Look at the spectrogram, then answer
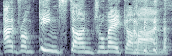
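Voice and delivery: mock Jamaican accent. Shown as a demonstration. Friend copying the given line, loud hammed-up Jamaican accent. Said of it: "Say this, say this".

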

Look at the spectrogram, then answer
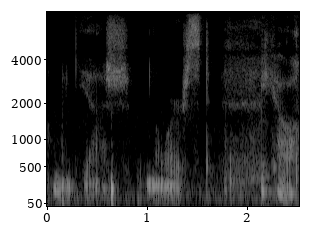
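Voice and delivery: self-mocking whisper and breathy laugh; embarrassed whisper after a spelling slip; whispered aside. Real, not acted. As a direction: whisper it to yourself, then giggle.

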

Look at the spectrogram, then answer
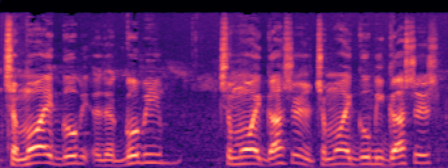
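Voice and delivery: chewing gummy candy; talking while chewing. Real, not acted. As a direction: mouth partly full. Seen 0: Put candy in mouth at -4; pursed, working lips while talking.

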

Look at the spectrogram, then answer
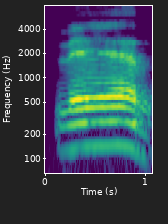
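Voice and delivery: വേർ said loud with no h sound; loud demo of വേർ without the h; silent h. Shown as a demonstration. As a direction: stress വേർ firmly, h dropped. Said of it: "എച്ച് silent അല്ലേ".

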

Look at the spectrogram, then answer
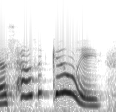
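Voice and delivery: usual speaking voice

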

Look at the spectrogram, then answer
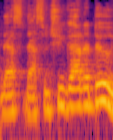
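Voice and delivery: ordinary talk

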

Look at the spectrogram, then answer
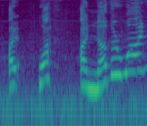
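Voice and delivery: very high, incredulous question; shocked disbelief. Real, not acted. Player spots another enemy, shocked. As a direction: squeal it upward, appalled.

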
